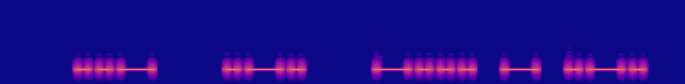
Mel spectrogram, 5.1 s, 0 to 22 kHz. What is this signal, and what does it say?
Morse code, heard as a keyed tone, about 15 wpm, 700 Hz. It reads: U R BTR
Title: Sentences from Top 400 Words and Abbreviations 15wpm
